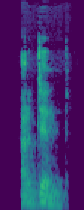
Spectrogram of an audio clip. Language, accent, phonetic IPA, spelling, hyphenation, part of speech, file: Catalan, Valencia, [aɾˈd͡ʒent], argent, ar‧gent, noun, LL-Q7026 (cat)-argent.wav
- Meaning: 1. silver 2. argent 3. money, cash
